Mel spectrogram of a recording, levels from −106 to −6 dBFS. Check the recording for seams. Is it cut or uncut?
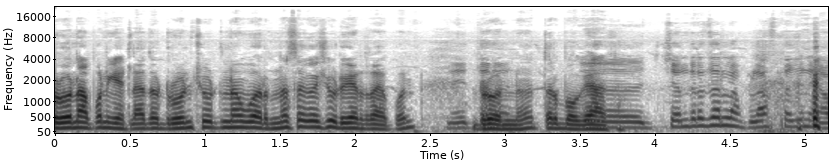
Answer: uncut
